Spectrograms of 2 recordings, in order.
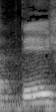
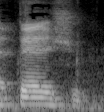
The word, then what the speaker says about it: Tejo: o Rio tá pessoal eu pensei que era tej mas a pronúncia correta é tejo Olha que lugar sensacional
